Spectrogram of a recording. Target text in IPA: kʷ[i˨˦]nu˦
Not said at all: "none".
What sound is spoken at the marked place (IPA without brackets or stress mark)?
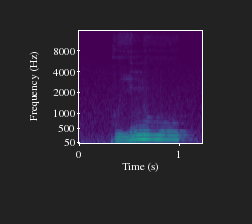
i˨˦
